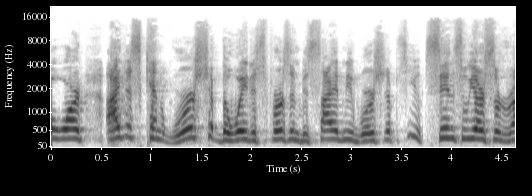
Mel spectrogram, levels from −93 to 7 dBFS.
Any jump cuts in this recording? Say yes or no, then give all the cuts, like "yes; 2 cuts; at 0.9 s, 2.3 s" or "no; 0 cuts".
yes; 1 cut; at 3.7 s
